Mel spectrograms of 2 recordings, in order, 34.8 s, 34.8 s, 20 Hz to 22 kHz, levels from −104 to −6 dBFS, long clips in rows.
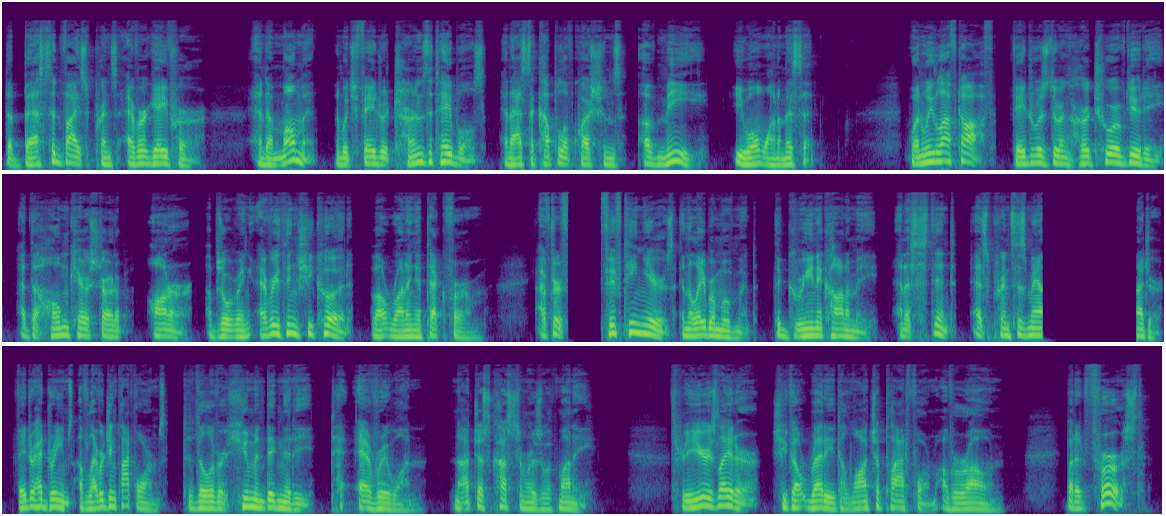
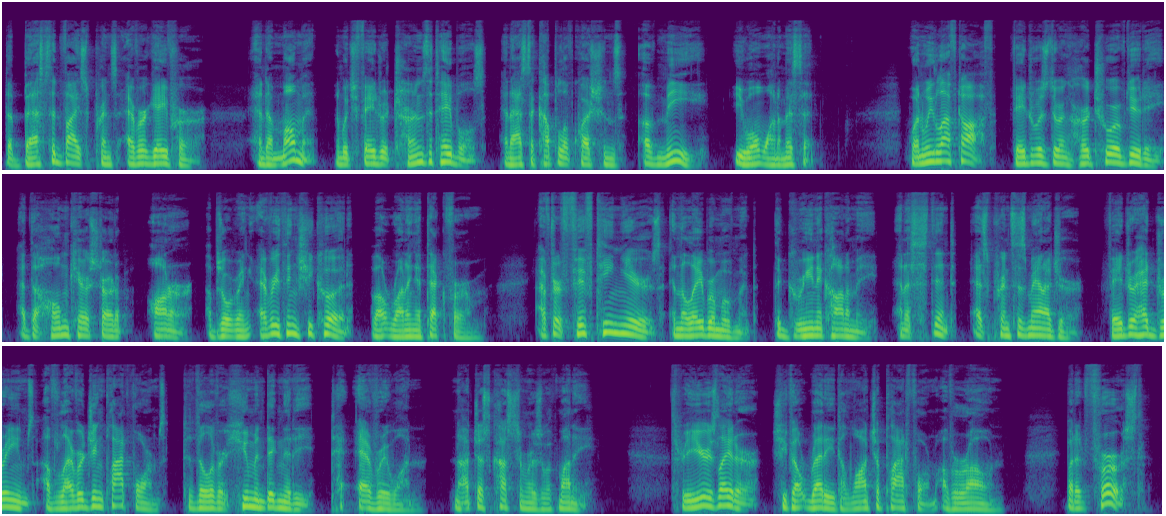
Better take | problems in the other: second | audio freezing; at 17 s and at 22 s for 1 s

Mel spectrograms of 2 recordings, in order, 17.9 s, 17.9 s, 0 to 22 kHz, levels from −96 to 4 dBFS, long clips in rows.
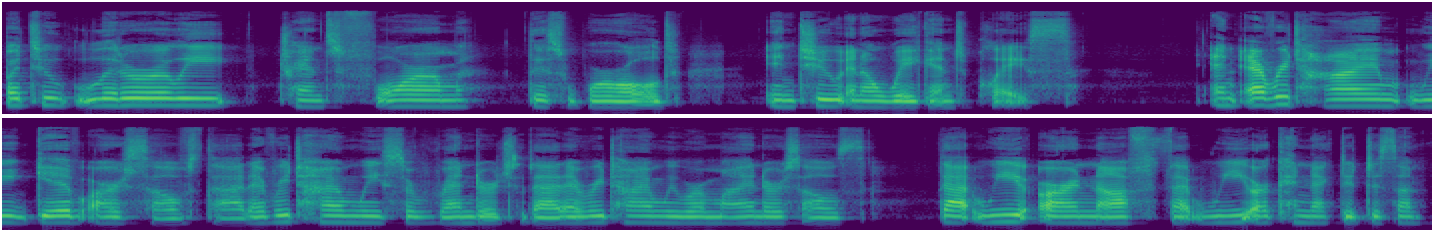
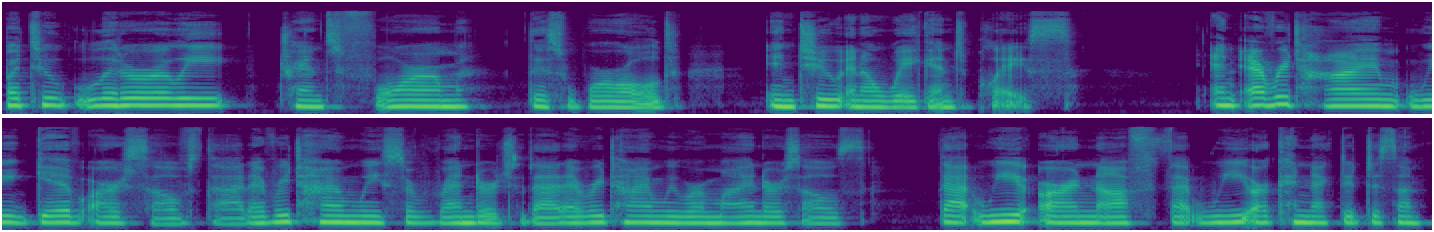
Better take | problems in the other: second | thin; very; fading below 350 Hz

